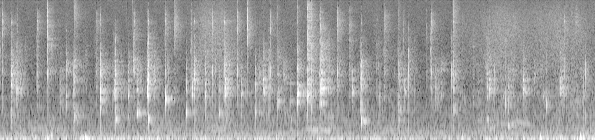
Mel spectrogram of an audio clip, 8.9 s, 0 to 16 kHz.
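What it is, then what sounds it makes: Oboe keys clicked by fingers. Fingertips rapidly click and tap the silver metal keys of a hollow black oboe held in both hands, without blowing into it. The result is a quick, uneven stream of sharp, dry clicks, some with a brief faint pitched ring around 1.4 kHz, over a low steady background rumble.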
